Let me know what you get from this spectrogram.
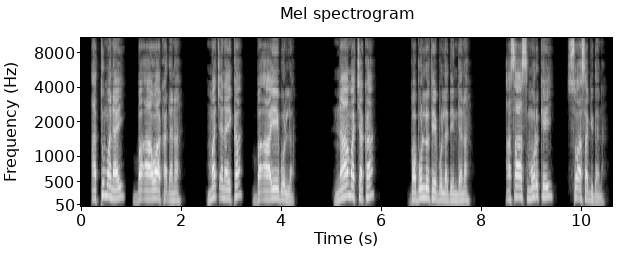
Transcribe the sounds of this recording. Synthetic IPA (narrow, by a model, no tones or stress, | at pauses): ʔɐt̪ːʊmɐnɐjbɐaːwaːkɐɗɐnɐ | mɐt͡ʃʼːɐnɐjkːɐ | bɐaːjejbɔlːɐ | naːmɐt͡ʃːɐkɐ | bɐbɔlːɔt̪ejbɔlːɐd̪ɛnd̪ɐnɐ | ʔɐsaːsmɔɾkːɛj | sɔɐsɐɡɪd̪ɐnɐ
